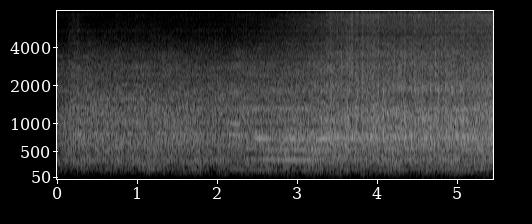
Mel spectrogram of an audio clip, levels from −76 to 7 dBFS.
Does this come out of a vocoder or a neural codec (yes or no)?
yes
